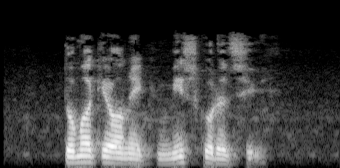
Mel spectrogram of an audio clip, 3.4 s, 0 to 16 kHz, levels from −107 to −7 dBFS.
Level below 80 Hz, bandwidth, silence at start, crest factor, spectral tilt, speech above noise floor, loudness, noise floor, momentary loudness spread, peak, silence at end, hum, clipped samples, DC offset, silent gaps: -64 dBFS; 7.2 kHz; 0.65 s; 18 dB; -6.5 dB/octave; 52 dB; -19 LUFS; -70 dBFS; 18 LU; -2 dBFS; 0.8 s; none; under 0.1%; under 0.1%; none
